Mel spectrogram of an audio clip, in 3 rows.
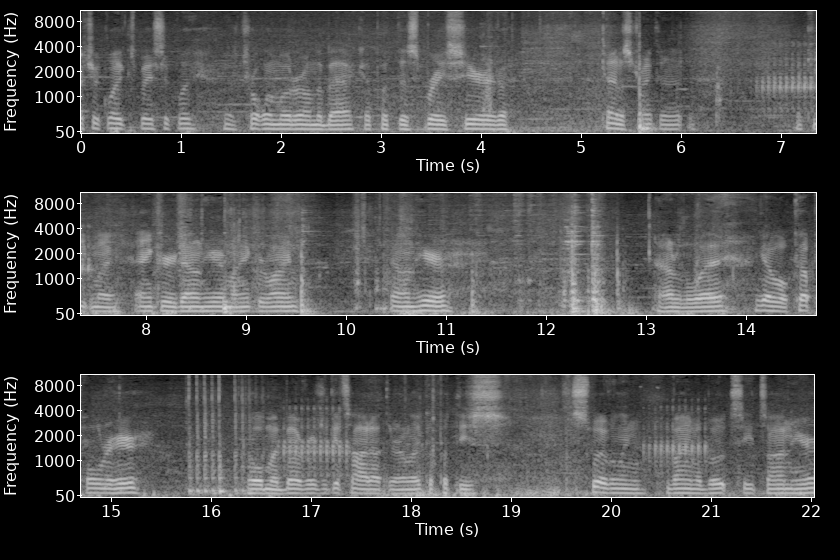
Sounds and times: Speech: 0:00.0 - 0:04.3, 0:05.2 - 0:06.0, 0:07.2 - 0:09.8, 0:10.4 - 0:11.2, 0:13.0 - 0:15.4, 0:16.3 - 0:19.0, 0:19.6 - 0:22.0.

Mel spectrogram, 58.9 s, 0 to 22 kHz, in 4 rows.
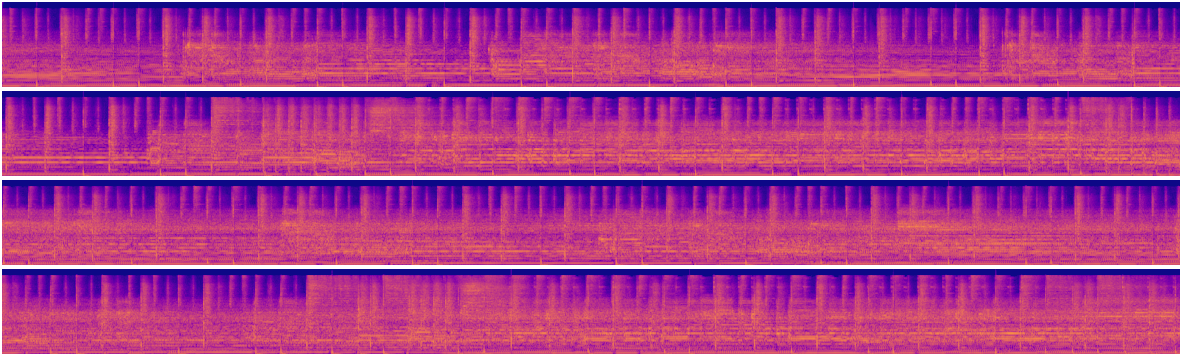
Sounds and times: Country: 0:00.0 - 0:58.9.

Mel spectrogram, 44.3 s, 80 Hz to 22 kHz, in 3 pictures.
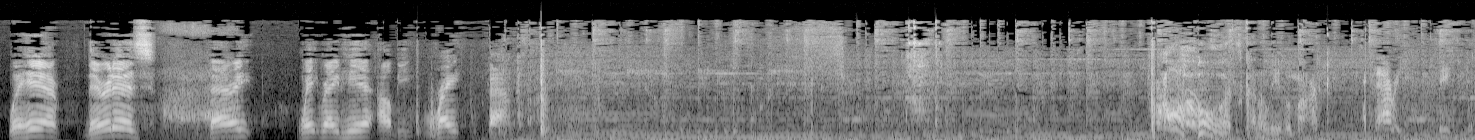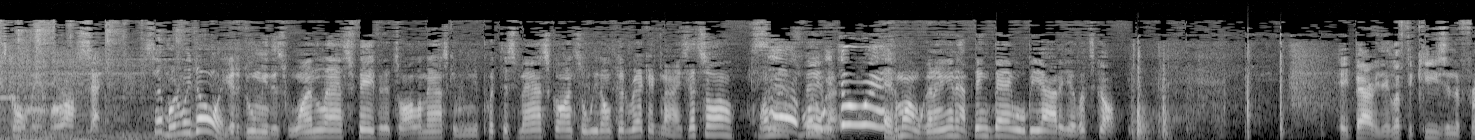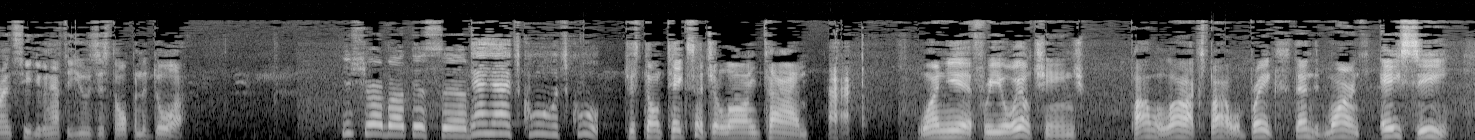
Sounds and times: Music: 0:04.8 - 0:17.2.

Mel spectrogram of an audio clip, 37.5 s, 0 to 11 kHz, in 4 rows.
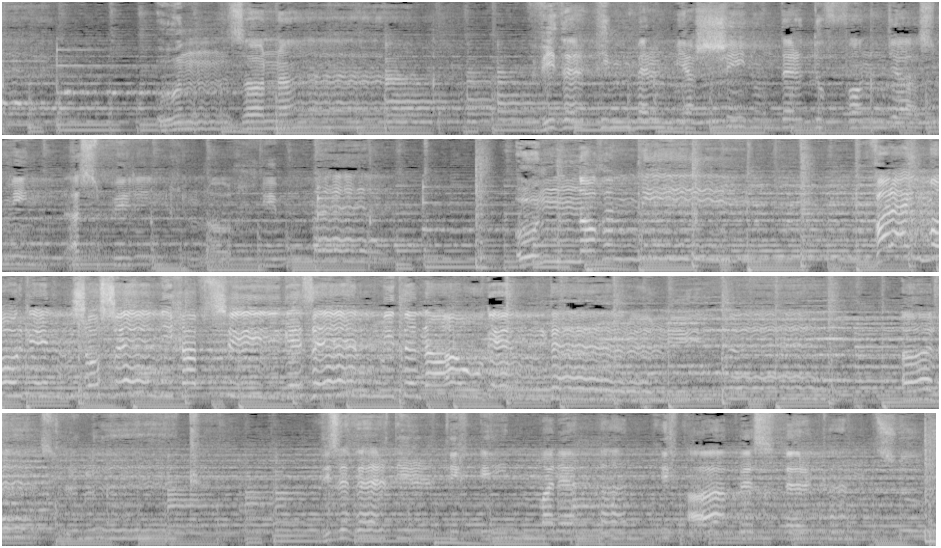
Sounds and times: Music: 0:00.0 - 0:37.4.

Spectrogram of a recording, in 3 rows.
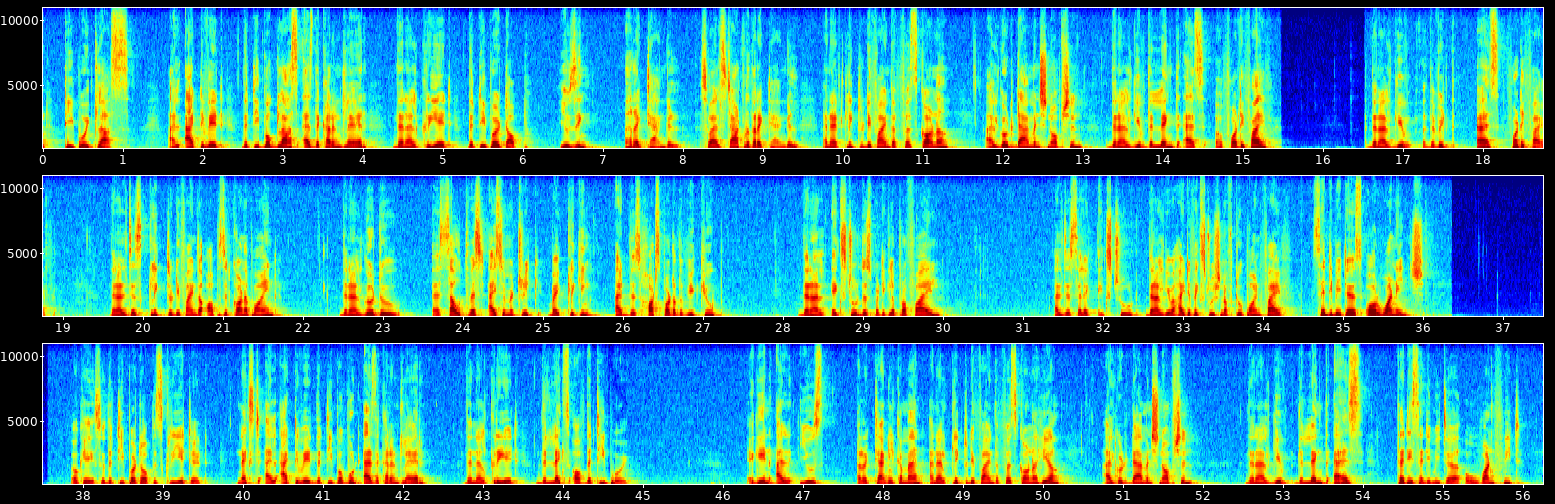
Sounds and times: Speech: 0:00.0 - 0:15.5, 0:16.6 - 0:19.0, 0:19.6 - 0:21.8, 0:22.4 - 0:27.3, 0:28.2 - 0:30.1, 0:31.4 - 0:36.1, 0:37.8 - 0:45.0, 0:46.3 - 0:52.0, 0:52.6 - 0:56.1.

